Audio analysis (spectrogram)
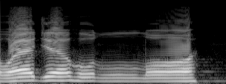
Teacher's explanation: pada lafal jim ada bacaan qalqalah ya dan dia harus dipantulkan Allahnya didahului dengan damah maka dia apa namanya tebal lafzul jalannya.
